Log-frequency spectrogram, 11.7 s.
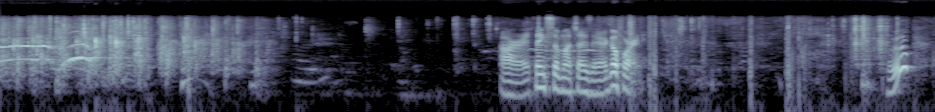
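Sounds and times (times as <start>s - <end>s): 
audience applause: 0.0s - 3.4s
speech: 6.3s - 8.2s, 11.1s - 11.4s.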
